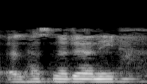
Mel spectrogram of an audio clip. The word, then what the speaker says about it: الهسنجاني: وقوله لقد كفر الذين قالوا إن الله ثالث ثلاثة قال ابن أبي حاتم حدثنا علي بن حسين الهسنجاني حدثنا سعيد بن الحكم بن أبي مريم الهسنجاني في أصله حسن جاني لكن العجم ما يستطيعوا النطق الحاء فيقولون حسن، مثل محمد محمد.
